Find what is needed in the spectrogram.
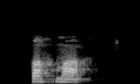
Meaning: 1. to look 2. to watch 3. to take care of 4. to be in charge of (requires dative object) 5. to depend
- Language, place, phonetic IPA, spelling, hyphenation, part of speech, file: Azerbaijani, Baku, [bɑχˈmɑχ], baxmaq, bax‧maq, verb, LL-Q9292 (aze)-baxmaq.wav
